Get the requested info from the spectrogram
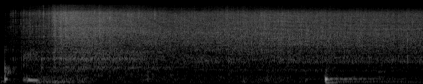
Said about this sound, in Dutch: Dus heel kort koken en meteen in een hete, hete pan met boter.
